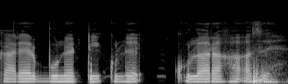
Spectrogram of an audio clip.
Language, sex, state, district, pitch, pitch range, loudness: Bengali, male, Assam, Hailakandi, 130 Hz, 130-135 Hz, -19 LUFS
